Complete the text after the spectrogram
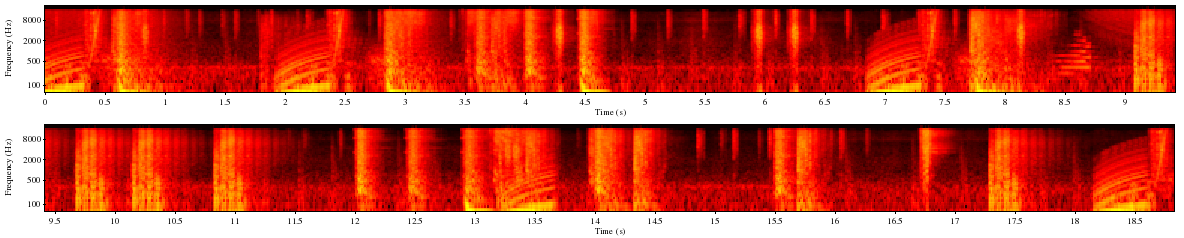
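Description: Swooshing game attack effects burst again and again.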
